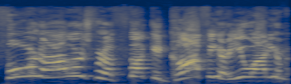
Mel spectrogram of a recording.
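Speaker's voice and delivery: high indignant rant; mock outrage. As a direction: bark it like a cheapskate. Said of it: "He's like".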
